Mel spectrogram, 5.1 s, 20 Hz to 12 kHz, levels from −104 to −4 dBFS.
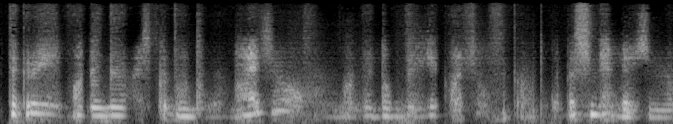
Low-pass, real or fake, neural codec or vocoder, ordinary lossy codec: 10.8 kHz; fake; codec, 44.1 kHz, 0.9 kbps, DAC; MP3, 64 kbps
